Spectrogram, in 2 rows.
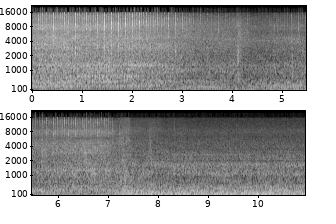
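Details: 2006 Saab 9-5 at steady idle: sharp, fast ticking about four per second that sounds like a lifter but is an exhaust leak from a broken forwardmost exhaust manifold stud (fairly common); earlier a noisier turbo noise preceded it.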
